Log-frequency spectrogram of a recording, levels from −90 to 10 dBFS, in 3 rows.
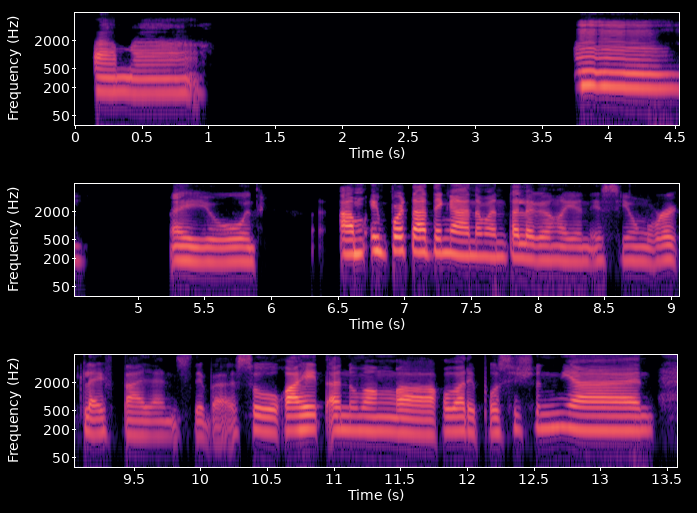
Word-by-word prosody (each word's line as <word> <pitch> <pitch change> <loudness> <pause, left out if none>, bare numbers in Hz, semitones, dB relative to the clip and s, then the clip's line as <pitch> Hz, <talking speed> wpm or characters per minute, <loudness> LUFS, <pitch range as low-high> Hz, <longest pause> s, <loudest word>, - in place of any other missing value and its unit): Tama. 155 -2 -5 2.8
Mm. 200 -4 -1 0.6
Ayun, 175 -1 -2 0.6
um, 250 0 +6
importante 285 -1 +5
nga 245 -3 +4
naman 220 -1 -2
talaga 200 -3 +1
ngayon 175 -1 -6
is 180 +1 -10
yung 180 -1 -8
work-life 175 -1 -4
balance, 150 -1 -6
'di - - -10
ba? - - -9
So 190 -4 -1
kahit 200 +1 +6
anumang 195 -1 -1
ah, 165 -2 +2
kunwari 185 0 -2
posisyon 210 +6 -8
'yan 195 -2 +2
190 Hz, 95 wpm, -24 LUFS, 175-210 Hz, 2.8 s, um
